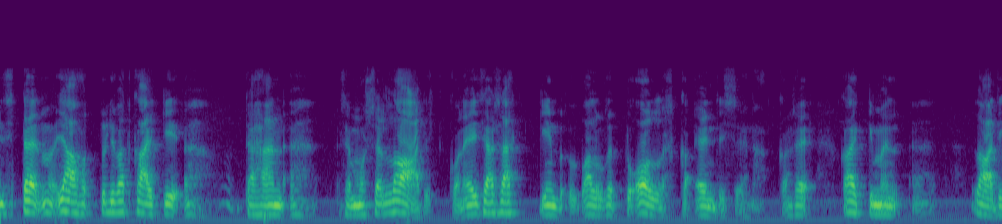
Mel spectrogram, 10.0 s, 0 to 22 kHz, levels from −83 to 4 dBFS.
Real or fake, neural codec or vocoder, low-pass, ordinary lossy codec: real; none; 7.2 kHz; MP3, 96 kbps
